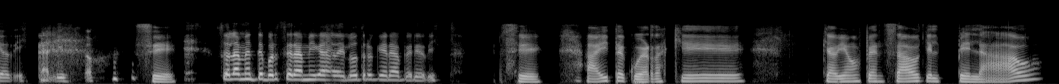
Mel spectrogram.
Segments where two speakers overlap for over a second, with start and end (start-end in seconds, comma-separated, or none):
none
